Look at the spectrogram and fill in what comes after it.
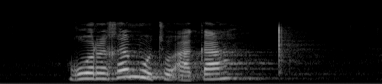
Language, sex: Northern Sotho, female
